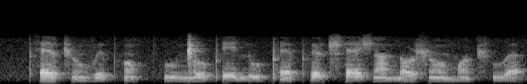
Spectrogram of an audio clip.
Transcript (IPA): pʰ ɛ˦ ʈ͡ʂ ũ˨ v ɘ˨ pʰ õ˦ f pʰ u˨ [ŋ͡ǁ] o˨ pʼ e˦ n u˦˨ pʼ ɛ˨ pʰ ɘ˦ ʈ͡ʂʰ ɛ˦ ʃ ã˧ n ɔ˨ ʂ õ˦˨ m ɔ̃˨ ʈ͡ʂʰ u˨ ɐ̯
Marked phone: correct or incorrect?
correct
